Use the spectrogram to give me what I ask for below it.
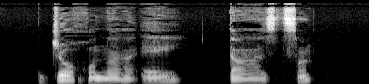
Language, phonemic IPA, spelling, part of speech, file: Navajo, /t͡ʃóhònɑ̀ːʔɛ́ɪ́ tɑ̀ːzt͡sʰɑ̃́/, jóhonaaʼéí daaztsą́, verb, Nv-jóhonaaʼéí daaztsą́.ogg
- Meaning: solar eclipse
